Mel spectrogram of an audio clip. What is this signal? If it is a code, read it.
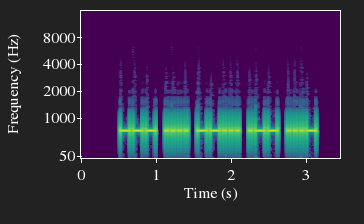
Morse code, heard as a keyed tone, about 28 wpm, 700 Hz. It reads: OH7WV
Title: DXCC-100 Call Signs - 5 Characters - Repeated 3x - 28wpm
